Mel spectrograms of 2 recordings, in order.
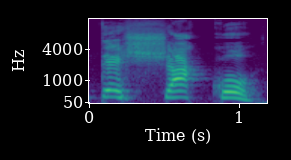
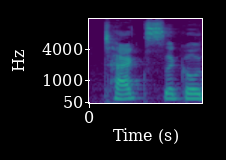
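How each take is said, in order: First: It is pronounced the Portuguese way. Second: It is pronounced the English way. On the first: The speaker calls it wrong. "We don't say texaco. Texaco again is in Portuguese" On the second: The speaker calls it right. "We say Texaco in English"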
